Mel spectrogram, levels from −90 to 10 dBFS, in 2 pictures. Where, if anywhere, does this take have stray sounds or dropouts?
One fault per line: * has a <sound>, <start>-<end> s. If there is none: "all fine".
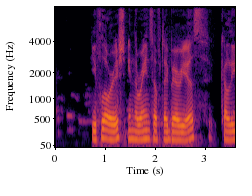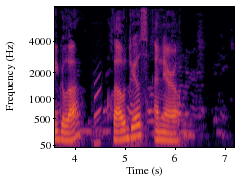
* has a chirp, 4.4-4.5 s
